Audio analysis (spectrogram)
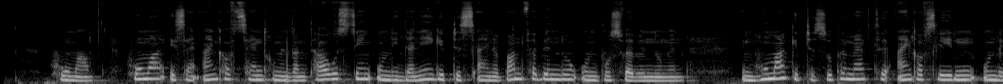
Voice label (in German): Deutsch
